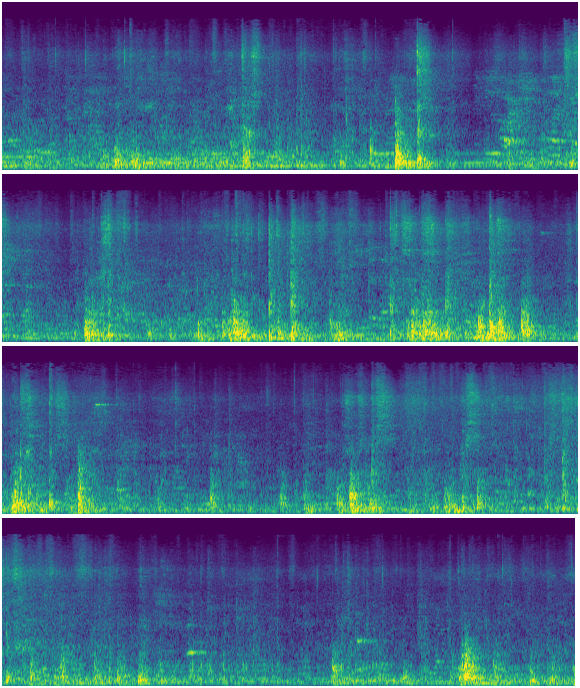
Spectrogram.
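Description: Boxing gloves thump in sparring punches.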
